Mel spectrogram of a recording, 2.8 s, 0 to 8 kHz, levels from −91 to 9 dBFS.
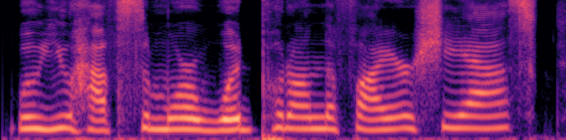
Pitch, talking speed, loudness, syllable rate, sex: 240 Hz, 255 wpm, -17 LUFS, 4.9 syllables/s, female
